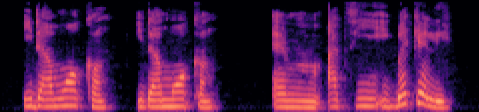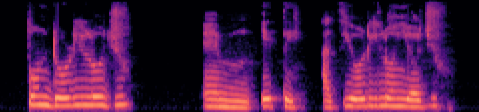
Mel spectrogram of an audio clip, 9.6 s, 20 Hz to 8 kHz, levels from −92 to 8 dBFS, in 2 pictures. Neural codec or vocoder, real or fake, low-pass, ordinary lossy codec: none; real; 7.2 kHz; none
